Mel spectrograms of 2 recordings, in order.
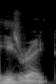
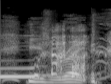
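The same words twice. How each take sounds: First: Soft, subdued imitation of a sad boy; quietly concede, as the crying son; retold sad child. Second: Loud, hammed-up shout with laughter; mock shouted replay. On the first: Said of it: "crying and be-, getting sad". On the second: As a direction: blow up the boy's line for laughs. Exaggerated replay of crying son's line.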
